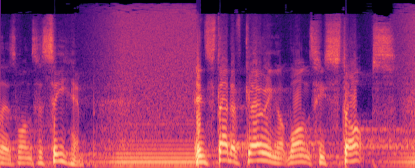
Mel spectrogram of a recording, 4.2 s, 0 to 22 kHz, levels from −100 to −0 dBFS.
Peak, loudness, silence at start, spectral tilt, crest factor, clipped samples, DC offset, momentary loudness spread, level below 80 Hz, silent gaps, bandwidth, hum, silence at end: 0 dBFS; -15 LUFS; 0 s; -5.5 dB/octave; 16 dB; 0.2%; under 0.1%; 11 LU; -38 dBFS; none; over 20 kHz; none; 0 s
